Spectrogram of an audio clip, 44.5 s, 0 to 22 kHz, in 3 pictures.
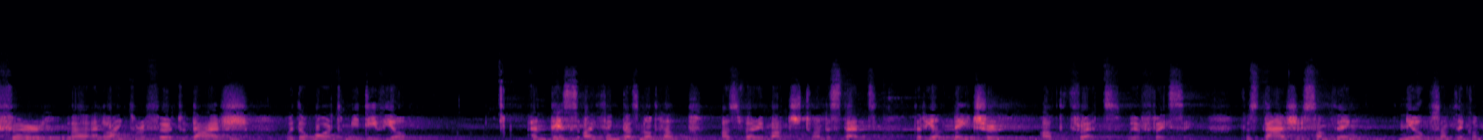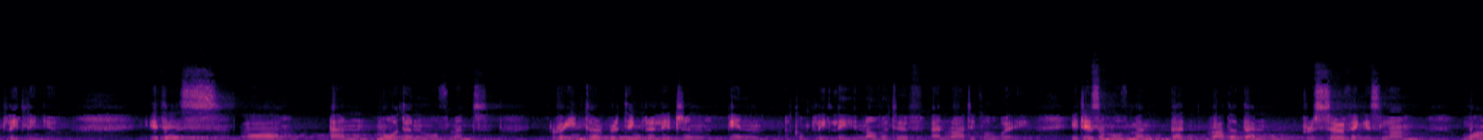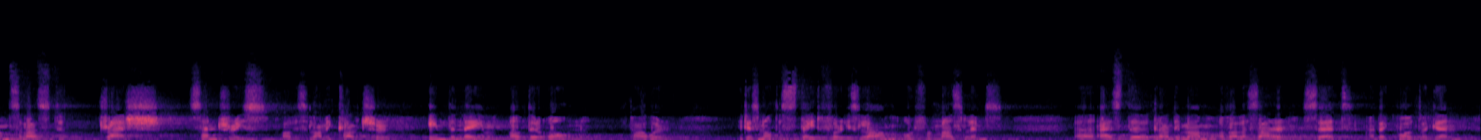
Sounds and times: Female speech, woman speaking: 0.0s - 4.2s, 5.1s - 15.5s, 16.4s - 19.8s, 20.4s - 36.4s, 37.1s - 39.8s, 40.4s - 44.4s
Narration, monologue: 0.0s - 44.4s.

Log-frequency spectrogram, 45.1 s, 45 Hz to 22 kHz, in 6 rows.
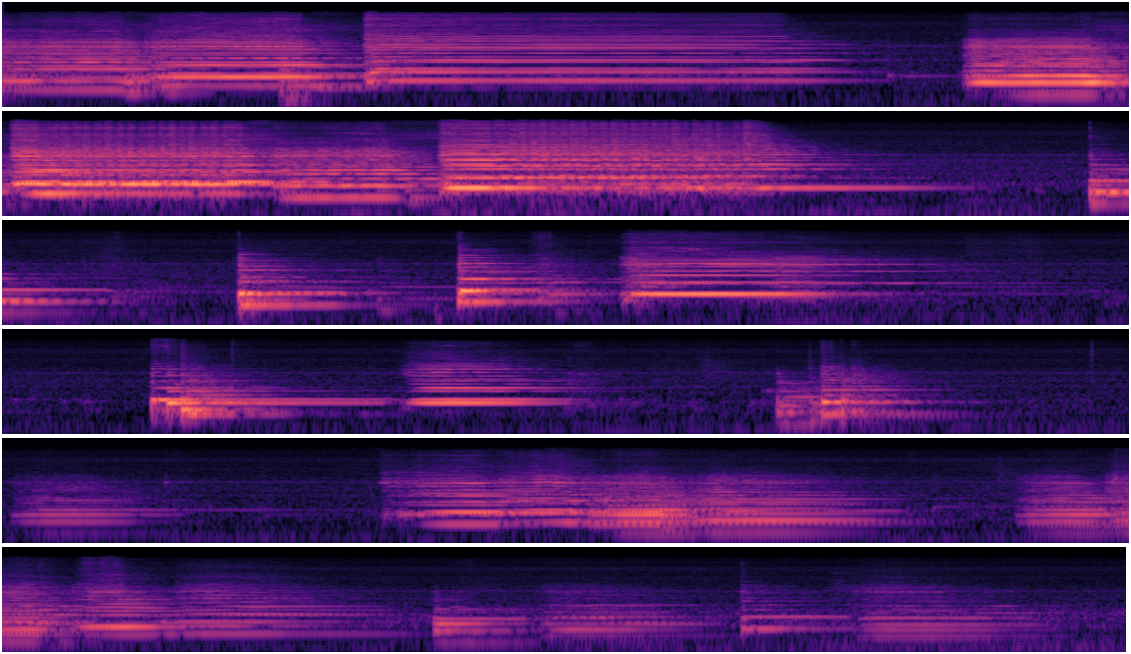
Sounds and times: Classical music: 0.0s - 13.9s, 14.7s - 21.3s, 23.5s - 26.7s, 32.6s - 45.0s
Cello: 0.0s - 45.0s.

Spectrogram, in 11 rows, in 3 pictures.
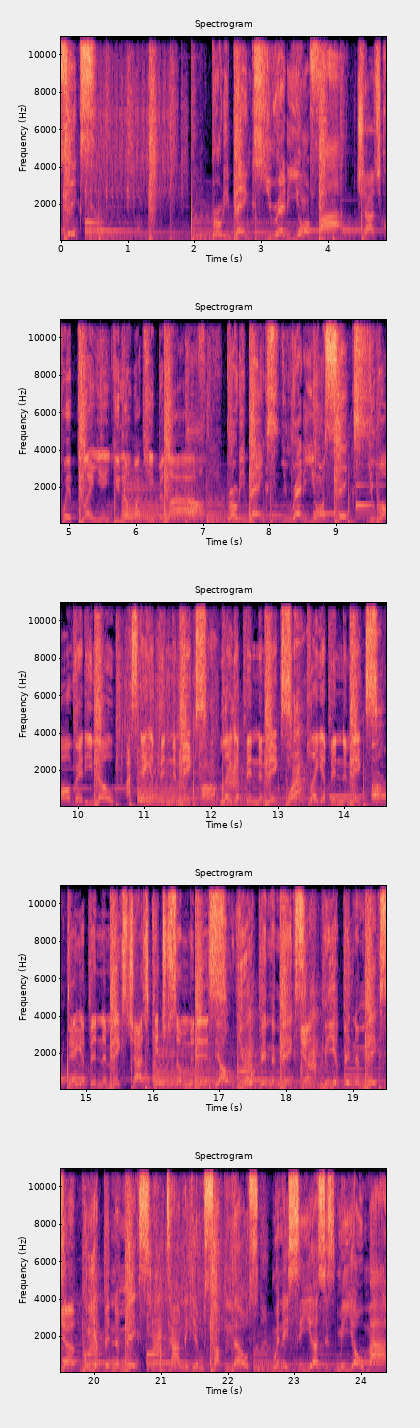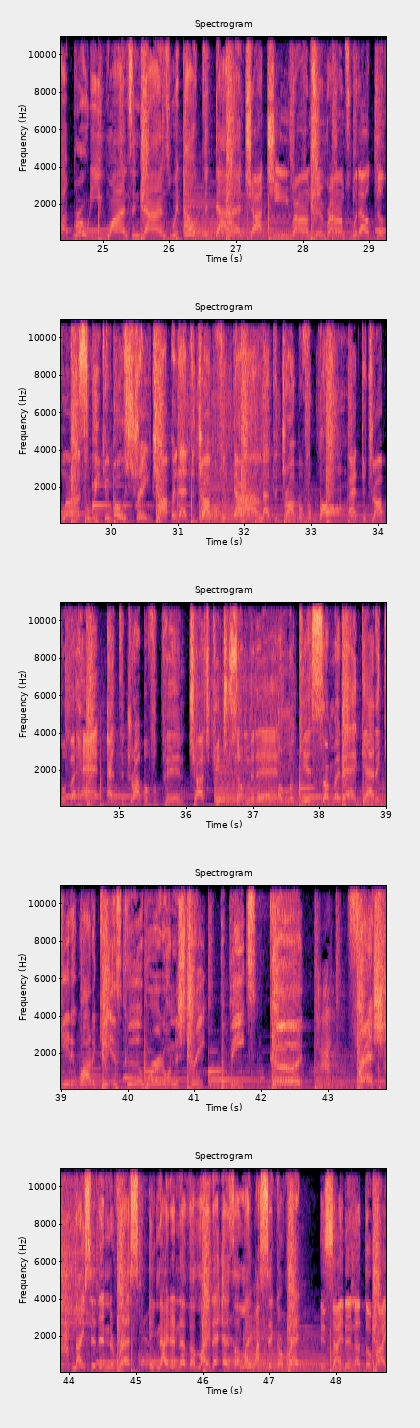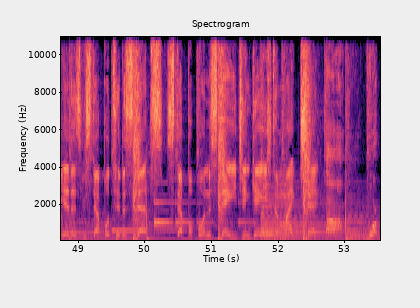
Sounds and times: Music: 0.0s - 53.5s.

